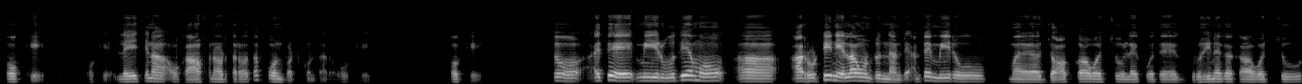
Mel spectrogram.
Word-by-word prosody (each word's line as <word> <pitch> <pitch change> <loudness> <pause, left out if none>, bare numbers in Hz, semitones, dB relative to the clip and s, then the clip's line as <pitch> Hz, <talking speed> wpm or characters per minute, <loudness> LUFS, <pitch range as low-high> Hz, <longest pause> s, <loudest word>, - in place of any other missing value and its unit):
Okay. - - -10 0.5
Okay. - - -22
లేచిన 135 +3 0 0.2
ఒక 130 - -20
half 120 - -2
an 130 - -5
hour 125 - -4
తర్వాత 125 +8 -7
ఫోన్ 135 -3 -1
పట్టుకుంటారు. - - -17
ఓకే. - - -28 0.9
ఓకే. - - -12 0.8
సో, 170 - +1 0.3
అయితే, 170 +5 +4 0.3
మీరు 165 -2 +3
ఉదయమూ 200 -1 +4 0.4
ఆహ్, 140 -1 +3 0.2
ఆ - - +10
రొటీన్ 200 +6 +5
ఎలా 175 - +7
ఉంటుందండి? 130 -8 -2
అంటే, 135 +8 0
మీరూ 150 -2 +1 0.5
మా 125 - -2 0.3
జాబ్ 125 - -1
కావచ్చు, 130 -1 -1
లేకపోతే 120 -1 -6 0.2
గృహిణిగా 130 +2 -3
కావచ్చు. 120 +1 -4
135 Hz, 135 wpm, -26 LUFS, 125-160 Hz, 0.9 s, ఆ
